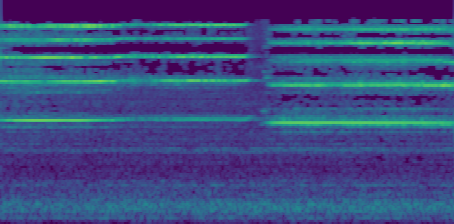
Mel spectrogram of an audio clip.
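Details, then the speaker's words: Honda Civic wheel turning: a high, steady metallic squeal that is not the brakes but a bent, rusted-out dust shield rubbing the rotor and scoring a line into it. "that is not the brakes that is this dust shield right here that is all bent up and rusted out and it's making contact with the rotor"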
